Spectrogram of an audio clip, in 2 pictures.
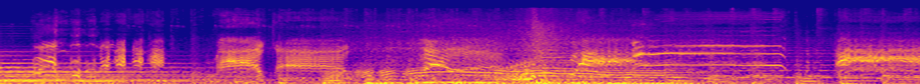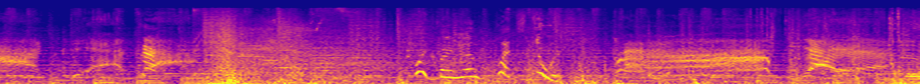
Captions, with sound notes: [Evil Noises] My turn! [Screaming] [Maniacal Scream] Like hey man, let’s do it! [Screaming]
